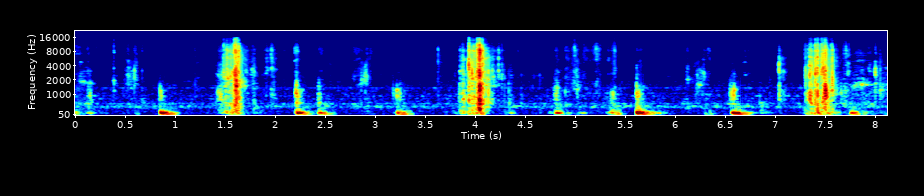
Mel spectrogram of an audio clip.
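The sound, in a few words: shuffling a tarot card deck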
